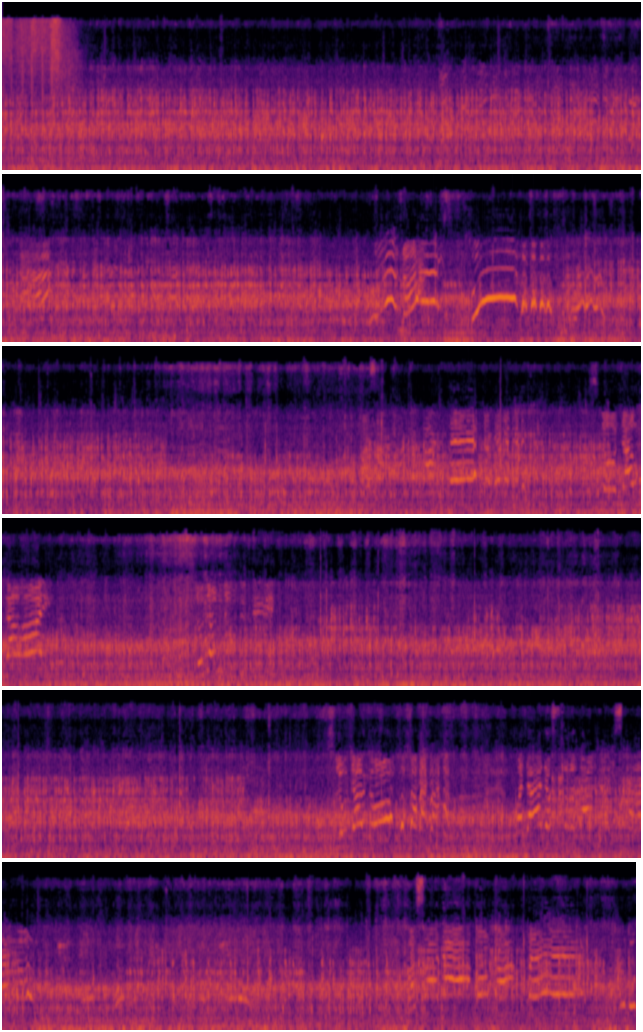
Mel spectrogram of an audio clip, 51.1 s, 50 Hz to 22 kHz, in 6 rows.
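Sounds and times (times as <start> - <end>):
cart wheels rumbling on road: 0.0 - 51.0
wind on microphone: 0.0 - 51.0.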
